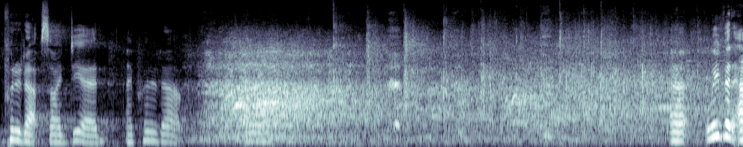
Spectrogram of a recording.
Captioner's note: laughter and applause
